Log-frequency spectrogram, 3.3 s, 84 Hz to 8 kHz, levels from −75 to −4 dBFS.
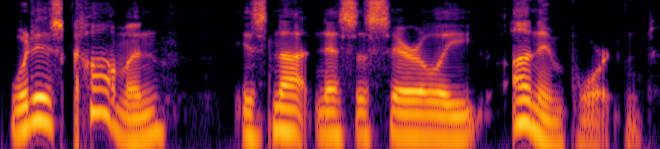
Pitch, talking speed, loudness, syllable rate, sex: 140 Hz, 125 wpm, -18 LUFS, 5.5 syllables/s, male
